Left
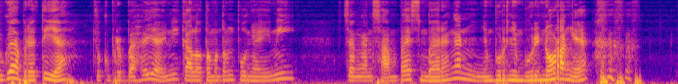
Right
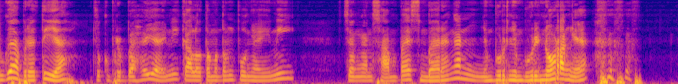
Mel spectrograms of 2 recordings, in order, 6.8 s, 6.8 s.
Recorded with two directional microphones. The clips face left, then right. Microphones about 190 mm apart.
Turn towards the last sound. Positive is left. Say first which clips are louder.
# right 2 dB
turn(degrees=-25)  # may be behind; listen again after turning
